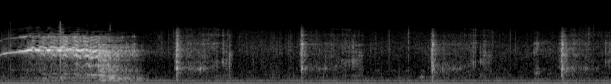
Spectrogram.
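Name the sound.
horse neighing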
